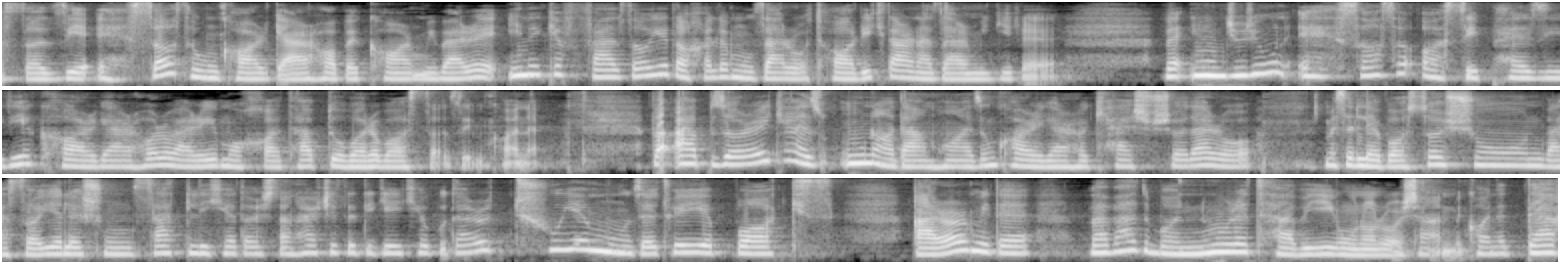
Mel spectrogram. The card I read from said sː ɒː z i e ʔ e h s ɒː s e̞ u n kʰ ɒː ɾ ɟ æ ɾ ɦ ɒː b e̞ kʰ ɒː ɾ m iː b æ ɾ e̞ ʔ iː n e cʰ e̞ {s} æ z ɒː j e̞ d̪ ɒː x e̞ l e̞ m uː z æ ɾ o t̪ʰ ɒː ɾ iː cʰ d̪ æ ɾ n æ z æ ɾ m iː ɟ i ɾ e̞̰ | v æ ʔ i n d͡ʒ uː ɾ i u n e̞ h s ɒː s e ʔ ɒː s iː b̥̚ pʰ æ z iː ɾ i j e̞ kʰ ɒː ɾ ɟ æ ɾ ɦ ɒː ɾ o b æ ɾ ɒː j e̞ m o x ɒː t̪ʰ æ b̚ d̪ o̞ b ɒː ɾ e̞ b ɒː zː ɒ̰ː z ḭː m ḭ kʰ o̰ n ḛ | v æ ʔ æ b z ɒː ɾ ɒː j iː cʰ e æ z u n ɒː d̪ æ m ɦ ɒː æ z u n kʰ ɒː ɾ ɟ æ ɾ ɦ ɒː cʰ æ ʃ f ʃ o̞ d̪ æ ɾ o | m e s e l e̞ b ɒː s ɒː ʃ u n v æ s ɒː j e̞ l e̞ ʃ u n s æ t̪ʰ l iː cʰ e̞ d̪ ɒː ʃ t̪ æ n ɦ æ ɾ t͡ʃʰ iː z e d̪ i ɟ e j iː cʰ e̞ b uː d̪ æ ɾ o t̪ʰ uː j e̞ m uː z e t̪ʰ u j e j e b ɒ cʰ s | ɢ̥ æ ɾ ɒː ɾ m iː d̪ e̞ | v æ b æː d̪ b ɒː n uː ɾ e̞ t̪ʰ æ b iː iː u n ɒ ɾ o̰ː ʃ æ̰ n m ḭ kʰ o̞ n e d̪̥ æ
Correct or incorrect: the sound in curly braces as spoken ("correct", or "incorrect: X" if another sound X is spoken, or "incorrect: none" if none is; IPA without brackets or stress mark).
incorrect: f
